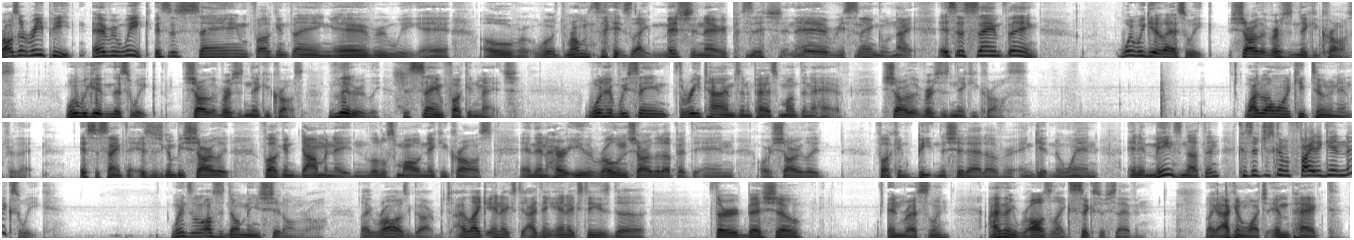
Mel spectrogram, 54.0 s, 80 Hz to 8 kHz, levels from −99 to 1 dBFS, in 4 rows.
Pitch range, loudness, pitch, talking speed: 105-145 Hz, -17 LUFS, 120 Hz, 185 wpm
